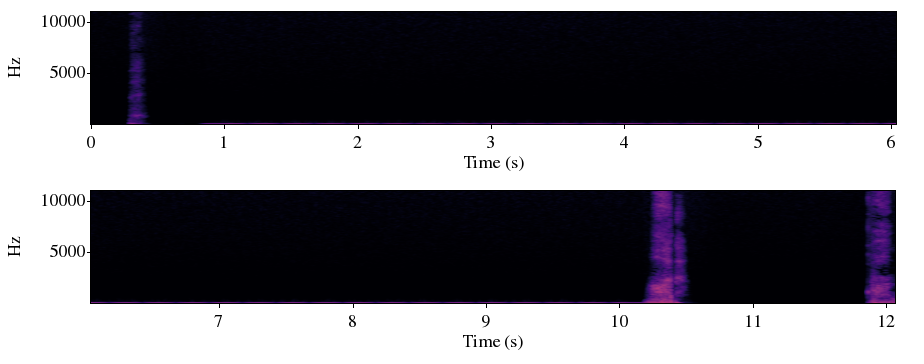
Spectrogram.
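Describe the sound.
Very low tone from normally inaudible low-frequency sound made audible, a steady deep hum with rapid, regular pulsing that runs alone for about nine seconds, framed by brief noisy bursts at the start and end.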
